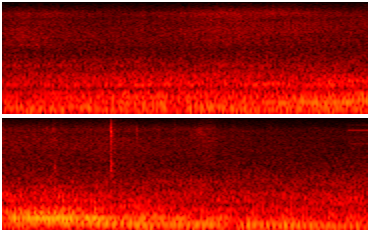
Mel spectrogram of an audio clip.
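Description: A car engine running as the car moves past, growing louder to a peak about three seconds in, with a couple of sharp clicks just after.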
